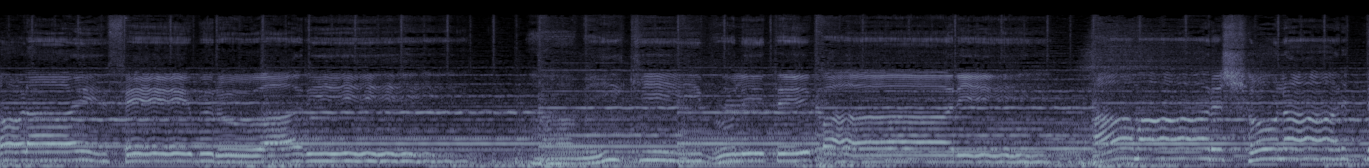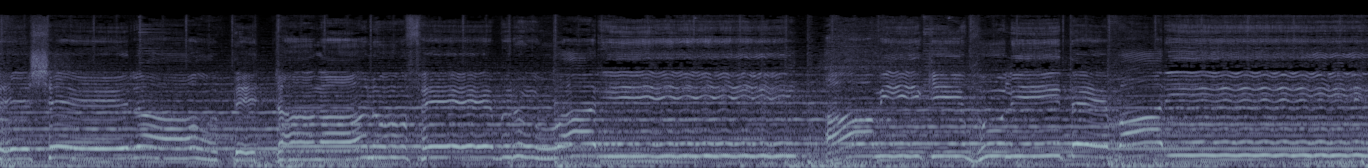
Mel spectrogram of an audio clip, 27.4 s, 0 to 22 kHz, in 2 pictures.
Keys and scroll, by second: 2.6 Up, 2.8 Up, 5.2 Down, 14.1 ctrl+KP_Subtract, 14.8 KP_Subtract, 17.0 a, 17.6 s, 18.4 KP_Subtract, 21.1 ctrl+shift+], 25.7 space.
